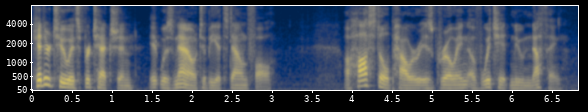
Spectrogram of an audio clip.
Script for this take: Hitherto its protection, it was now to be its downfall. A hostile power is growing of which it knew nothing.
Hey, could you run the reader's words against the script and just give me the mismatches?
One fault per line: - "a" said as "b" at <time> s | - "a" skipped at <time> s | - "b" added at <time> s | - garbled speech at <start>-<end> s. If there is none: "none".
none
